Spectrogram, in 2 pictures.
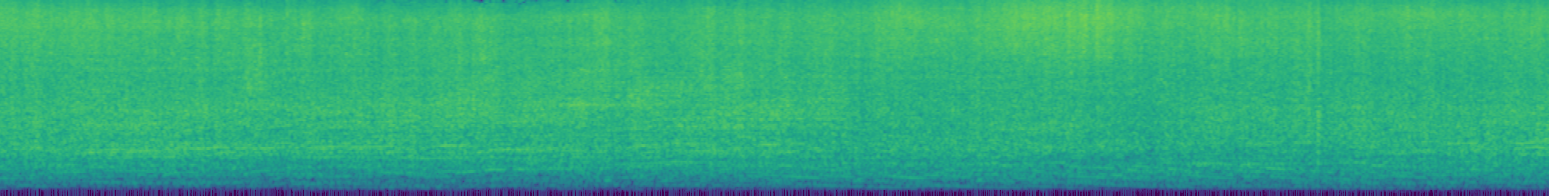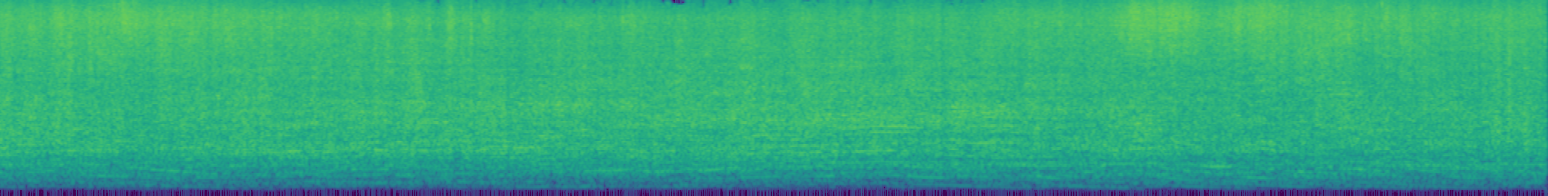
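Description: Several dirt-track modified race cars' engines running at racing speed, heard together as a dense, steady drone whose overlapping pitches keep rising and falling as the cars go through the turns.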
